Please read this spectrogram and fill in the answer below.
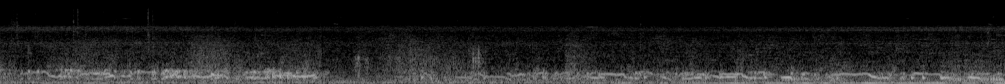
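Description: Pigeons cooing continuously in low, wavering, overlapping calls, with a short lull about three seconds in.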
